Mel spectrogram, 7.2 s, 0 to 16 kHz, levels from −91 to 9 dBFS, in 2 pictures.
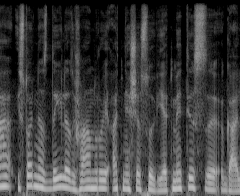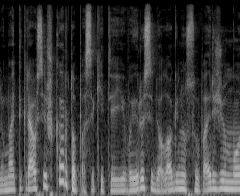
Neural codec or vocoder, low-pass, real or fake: vocoder, 44.1 kHz, 128 mel bands every 256 samples, BigVGAN v2; 14.4 kHz; fake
